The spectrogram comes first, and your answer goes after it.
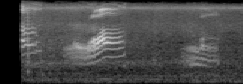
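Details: A pet cat being petted lets out one drawn-out meow that climbs and then falls in pitch, followed by a shorter, softer meow about a second later. The background is otherwise quiet.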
